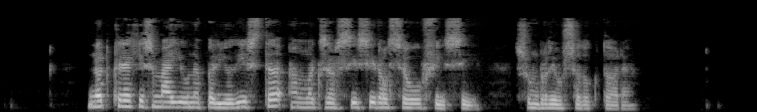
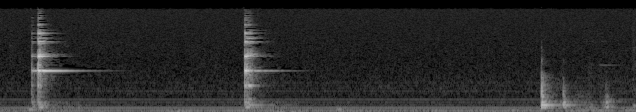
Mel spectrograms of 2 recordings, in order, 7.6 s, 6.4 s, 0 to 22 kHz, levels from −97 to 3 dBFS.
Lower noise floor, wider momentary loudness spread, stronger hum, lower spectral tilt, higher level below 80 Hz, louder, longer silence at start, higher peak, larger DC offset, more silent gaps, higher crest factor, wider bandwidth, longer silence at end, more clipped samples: first, under -90 dBFS vs -55 dBFS; second, 10 LU vs 27 LU; neither; first, -5 dB/octave vs 0 dB/octave; second, -76 dBFS vs -56 dBFS; second, -25 LUFS vs -20 LUFS; first, 0.9 s vs 0.3 s; second, -8 dBFS vs 0 dBFS; neither; neither; second, 18 dB vs 28 dB; second, 11.5 kHz vs 16 kHz; first, 1.2 s vs 0.25 s; neither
